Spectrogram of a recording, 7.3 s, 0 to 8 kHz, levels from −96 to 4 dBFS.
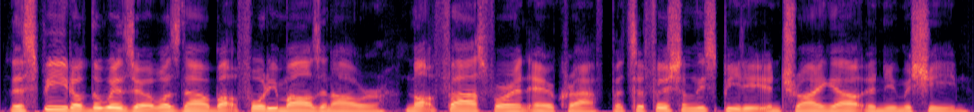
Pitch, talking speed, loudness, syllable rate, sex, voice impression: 140 Hz, 220 wpm, -16 LUFS, 5.3 syllables/s, male, masculine, adult-like, intellectual, slightly sincere, slightly calm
